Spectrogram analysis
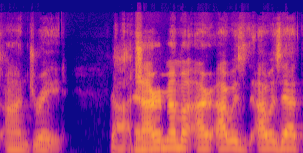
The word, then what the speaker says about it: Andrade: viridian and uh because because andrade is how you would pronounce it if spanish but he's cape verdean so it's andrade gosh and i remember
